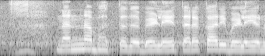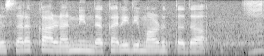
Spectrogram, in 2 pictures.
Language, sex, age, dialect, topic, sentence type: Kannada, female, 18-24, Coastal/Dakshin, agriculture, question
